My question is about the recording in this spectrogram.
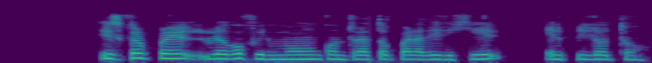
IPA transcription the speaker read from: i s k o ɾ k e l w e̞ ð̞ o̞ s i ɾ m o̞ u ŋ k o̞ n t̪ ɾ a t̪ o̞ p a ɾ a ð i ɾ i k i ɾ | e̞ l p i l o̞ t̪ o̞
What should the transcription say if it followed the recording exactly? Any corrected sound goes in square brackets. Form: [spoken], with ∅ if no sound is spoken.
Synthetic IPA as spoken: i s k o ɾ [p] e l w e̞ [ɣ̞] o̞ [f] i ɾ m o̞ u ŋ k o̞ n t̪ ɾ a t̪ o̞ p a ɾ a ð i ɾ i [x] i ɾ | e̞ l p i l o̞ t̪ o̞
